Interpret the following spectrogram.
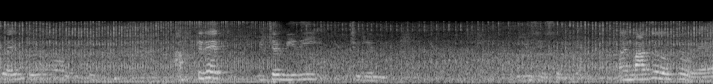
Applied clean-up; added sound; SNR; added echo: none; Motorcycle / Engine; 4 dB; none.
